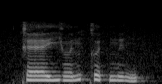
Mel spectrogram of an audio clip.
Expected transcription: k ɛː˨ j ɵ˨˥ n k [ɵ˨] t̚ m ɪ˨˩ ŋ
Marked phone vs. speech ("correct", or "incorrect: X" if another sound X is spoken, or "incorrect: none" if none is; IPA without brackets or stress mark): correct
